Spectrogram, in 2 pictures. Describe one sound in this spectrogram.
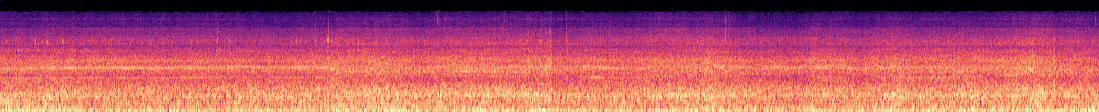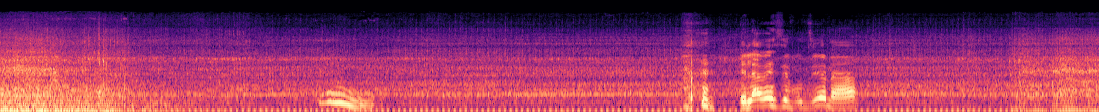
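A motorcycle engine hums steadily, then drops to a quieter purr.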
